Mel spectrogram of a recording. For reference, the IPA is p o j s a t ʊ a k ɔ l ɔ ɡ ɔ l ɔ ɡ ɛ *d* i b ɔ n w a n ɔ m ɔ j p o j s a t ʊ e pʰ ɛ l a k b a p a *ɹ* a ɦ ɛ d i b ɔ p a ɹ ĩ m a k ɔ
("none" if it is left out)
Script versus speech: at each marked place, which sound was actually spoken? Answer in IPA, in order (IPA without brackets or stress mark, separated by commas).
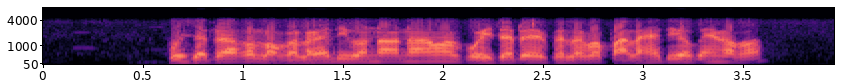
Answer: d, l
